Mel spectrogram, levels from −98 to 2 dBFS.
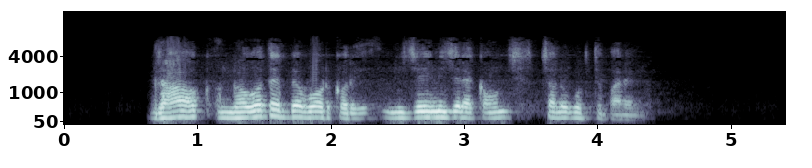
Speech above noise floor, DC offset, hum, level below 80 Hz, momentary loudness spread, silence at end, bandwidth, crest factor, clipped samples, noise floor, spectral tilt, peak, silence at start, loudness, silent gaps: over 75 dB; under 0.1%; none; -56 dBFS; 14 LU; 1.1 s; 6.4 kHz; 16 dB; under 0.1%; under -90 dBFS; -10 dB/octave; -2 dBFS; 0.65 s; -16 LUFS; none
